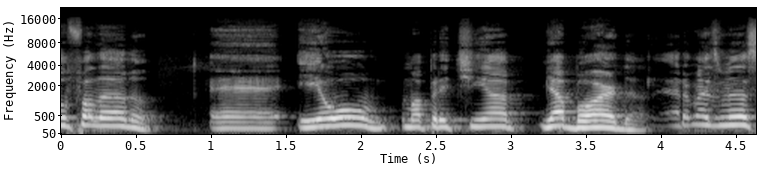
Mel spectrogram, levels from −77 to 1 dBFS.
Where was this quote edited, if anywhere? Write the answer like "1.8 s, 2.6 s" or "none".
2.3 s

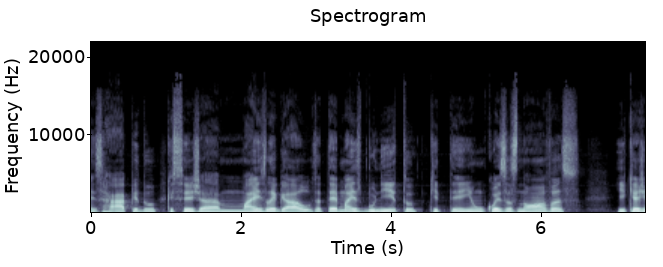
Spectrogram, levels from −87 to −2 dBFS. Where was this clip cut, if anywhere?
1.0 s, 3.0 s, 3.3 s, 4.4 s

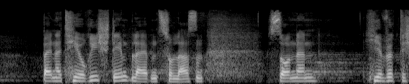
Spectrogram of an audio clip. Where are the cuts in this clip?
none

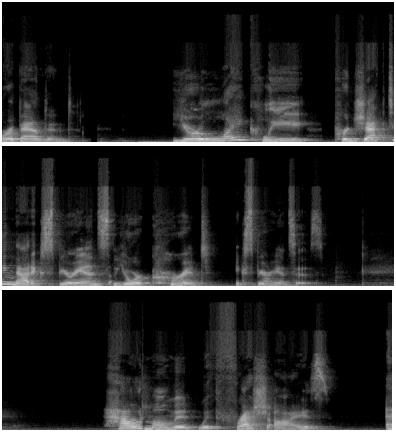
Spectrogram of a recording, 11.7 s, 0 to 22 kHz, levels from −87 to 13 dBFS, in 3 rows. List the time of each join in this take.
3.2 s, 5.0 s, 9.2 s

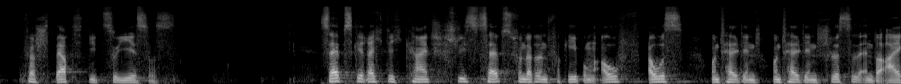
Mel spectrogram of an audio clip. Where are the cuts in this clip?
1.0 s, 4.8 s, 5.3 s, 7.6 s

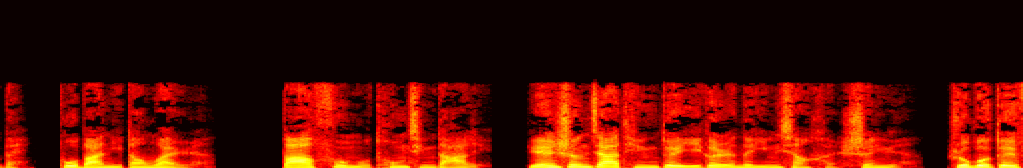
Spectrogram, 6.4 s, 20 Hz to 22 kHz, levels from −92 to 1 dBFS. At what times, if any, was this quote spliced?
none

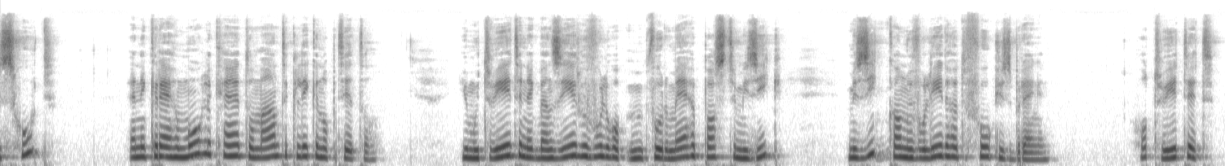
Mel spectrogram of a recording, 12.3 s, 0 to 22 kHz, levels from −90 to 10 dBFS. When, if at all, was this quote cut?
3.4 s

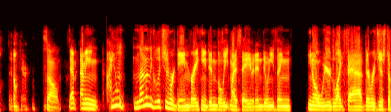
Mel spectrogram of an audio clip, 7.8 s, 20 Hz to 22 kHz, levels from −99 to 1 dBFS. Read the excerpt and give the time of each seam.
none

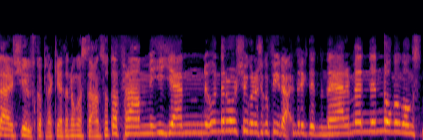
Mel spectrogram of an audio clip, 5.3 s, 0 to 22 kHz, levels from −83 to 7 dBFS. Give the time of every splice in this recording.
3.7 s

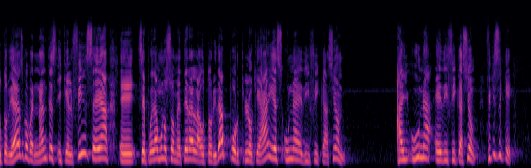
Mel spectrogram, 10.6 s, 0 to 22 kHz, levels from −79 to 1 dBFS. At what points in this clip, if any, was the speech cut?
2.3 s, 4.9 s

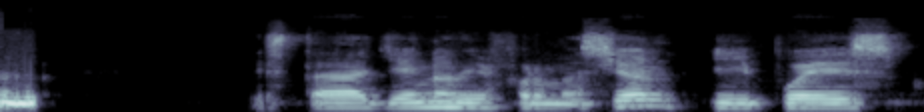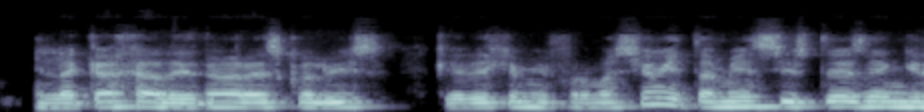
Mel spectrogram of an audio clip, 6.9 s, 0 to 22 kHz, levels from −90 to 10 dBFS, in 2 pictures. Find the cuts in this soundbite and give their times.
3.5 s, 4.2 s, 5.0 s

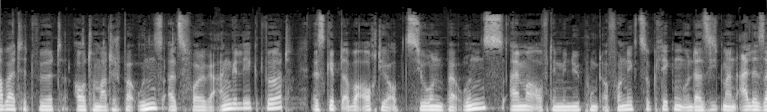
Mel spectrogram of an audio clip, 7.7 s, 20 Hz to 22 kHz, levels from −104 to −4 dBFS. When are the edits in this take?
3.0 s

